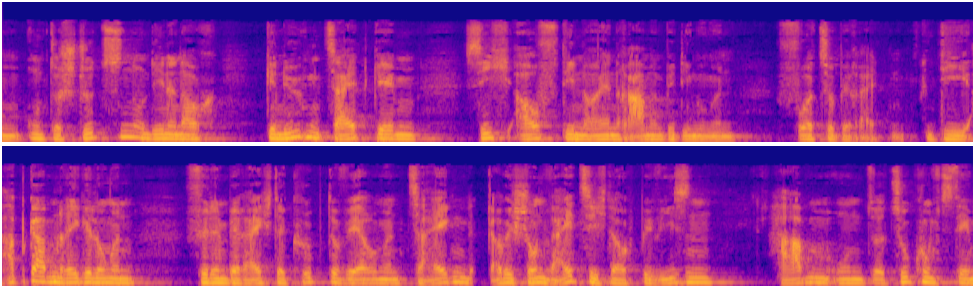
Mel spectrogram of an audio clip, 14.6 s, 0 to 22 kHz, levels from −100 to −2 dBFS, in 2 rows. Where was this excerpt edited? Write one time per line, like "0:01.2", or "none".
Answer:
0:06.8
0:10.8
